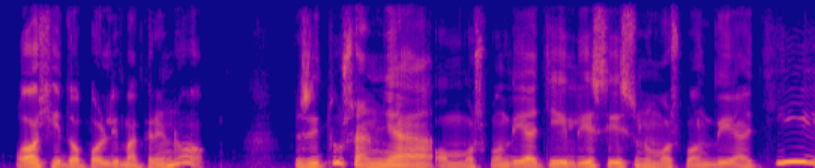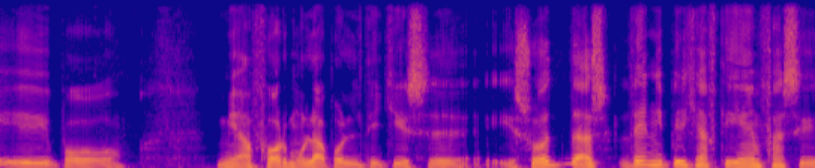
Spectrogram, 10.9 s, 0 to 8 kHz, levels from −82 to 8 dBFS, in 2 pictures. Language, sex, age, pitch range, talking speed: Greek, male, 50-69, 105-150 Hz, 110 wpm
